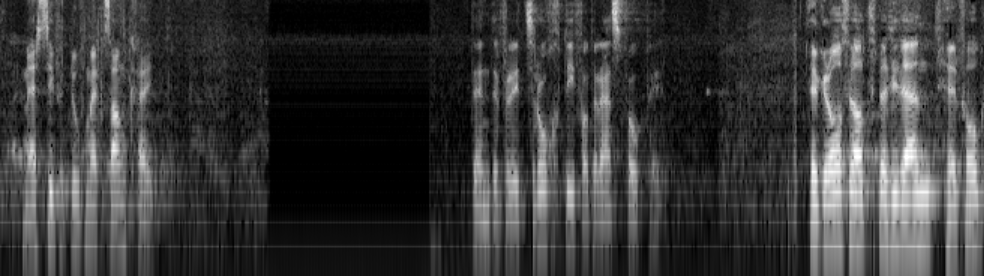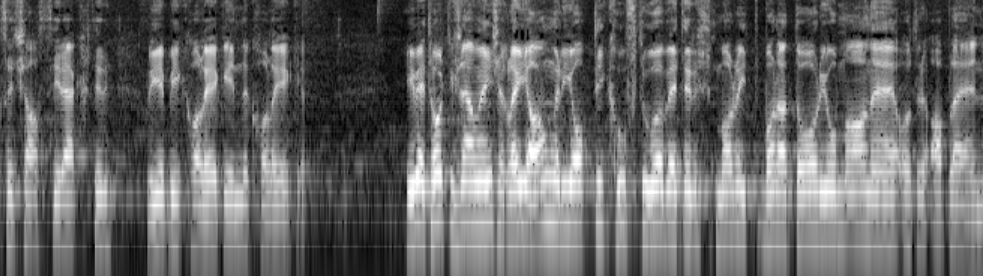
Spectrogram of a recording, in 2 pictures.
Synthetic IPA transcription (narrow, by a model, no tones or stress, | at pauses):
mɛɾsifyɾtufmɛɾksɑmkʰɛɪt̪ | d̪̥ɛnd̪əɾfɾɪtsɾʊχt̪ifɔd̥̪əɾɛsfɔʊpʰḛː | hɛɾɡɾoːsɾɑːt̪spɾɛsid̪ænt̪hɛɾfɔlˠksʋɪːɾtʃɑftsd̪̥iɾækt̪əɾliəbikʰɔleːɡ̥ɪnəkʰɔleːɡ̥ə̰ | ɪʋɛt̪hœt̪əʃnælmɛnʃəχlɛɪəɑŋːəɾiɔp̚t̪ikʰuft̪uːəʋɛd̪əɾmɔɾɑt̪oːɾiʊmɑːnæːʔɔd̪əɾɑb̥lɛːnə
